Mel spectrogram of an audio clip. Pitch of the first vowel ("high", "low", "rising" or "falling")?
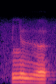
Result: low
